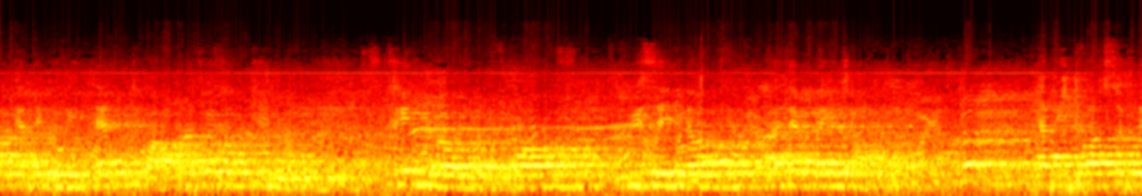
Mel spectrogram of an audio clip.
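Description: Men's voices talking almost without a break, nearby spectators or the hall around them.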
